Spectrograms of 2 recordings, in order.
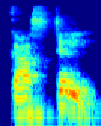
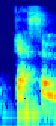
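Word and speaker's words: castle: है पहली मिसाल है सी ए एस टी एल ई कास्टल कास्टल नहीं पड़ा जाएगा बल्कि कैसल पड़ा जाएगा कसल उसी तरह एल आई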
